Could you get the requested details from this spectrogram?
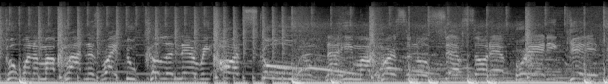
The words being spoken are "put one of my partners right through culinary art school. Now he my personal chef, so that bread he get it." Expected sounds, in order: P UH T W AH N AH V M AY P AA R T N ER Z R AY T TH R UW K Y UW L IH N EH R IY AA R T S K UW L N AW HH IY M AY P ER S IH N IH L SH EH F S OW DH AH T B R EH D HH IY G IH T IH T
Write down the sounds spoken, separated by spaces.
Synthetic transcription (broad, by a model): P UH W AH N AH V M AY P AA T N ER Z R AY T TH R UW K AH L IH N EH R IY AA R T S K UW L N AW HH IY M AY P ER S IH N L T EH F S OW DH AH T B R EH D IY G IH T IH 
